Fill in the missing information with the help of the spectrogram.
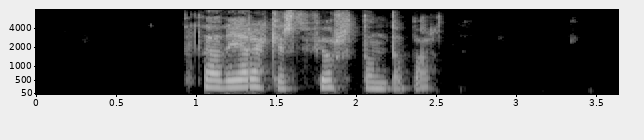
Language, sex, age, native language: Icelandic, female, 20-29, Icelandic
